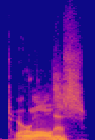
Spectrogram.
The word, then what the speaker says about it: Torvalds: Torvalds? – Yeah.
